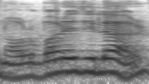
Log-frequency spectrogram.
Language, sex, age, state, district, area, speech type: Assamese, male, 60+, Assam, Nalbari, rural, spontaneous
